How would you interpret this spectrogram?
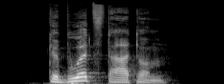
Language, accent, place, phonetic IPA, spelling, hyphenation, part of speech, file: German, Germany, Berlin, [ɡəˈbuːɐ̯t͡sˌdaːtʊm], Geburtsdatum, Ge‧burts‧da‧tum, noun, De-Geburtsdatum.ogg
- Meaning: date of birth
